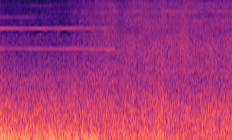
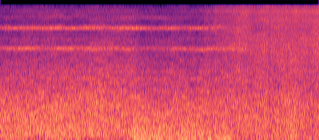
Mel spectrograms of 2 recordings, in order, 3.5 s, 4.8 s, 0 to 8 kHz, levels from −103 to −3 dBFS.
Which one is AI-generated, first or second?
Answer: second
